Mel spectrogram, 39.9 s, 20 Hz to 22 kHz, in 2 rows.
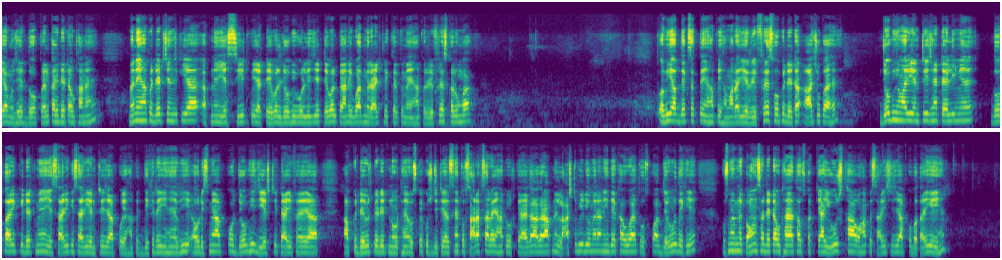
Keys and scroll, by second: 16.9 Left, 17.9 Down, 19.0 Up, 20.2 Down, 23.1 Up, 25.4 Down, 28.9 Up, 32.6 Down, 36.8 Right.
